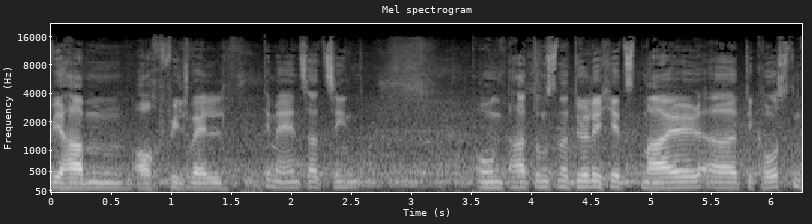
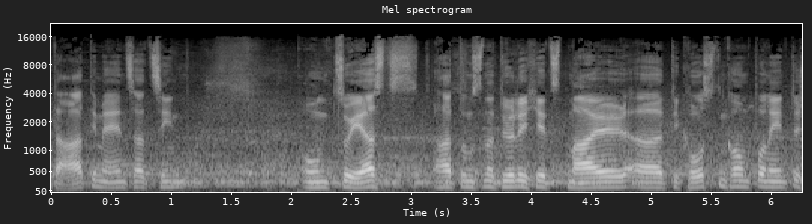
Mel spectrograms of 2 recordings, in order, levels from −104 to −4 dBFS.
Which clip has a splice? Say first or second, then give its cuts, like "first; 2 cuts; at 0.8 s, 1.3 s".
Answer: first; 3 cuts; at 1.1 s, 1.7 s, 3.8 s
